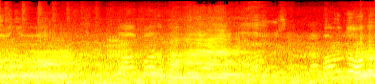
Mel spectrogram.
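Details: Sahiwal bull calves at a cattle market, being bought by a farmer from Dhaka. Drawn-out lowing moos with clear harmonic arcs rise and fall several times over a few seconds, against crowd chatter and shouting.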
